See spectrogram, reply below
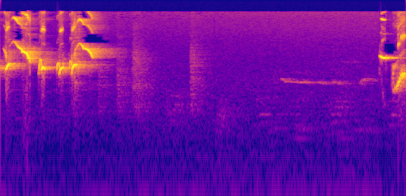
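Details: Orange-headed thrush (anis merah) lure song for birds that have gone quiet: a quick, loud burst of rich, sliding whistles at the start, a thin steady whistle later, and a sharp phrase returning at the end.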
